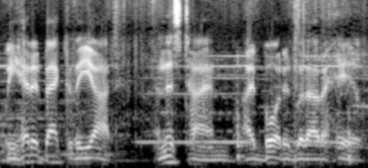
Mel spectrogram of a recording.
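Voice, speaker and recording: An actor playing a tough, sardonic, wisecracking investigator in a vintage radio detective drama. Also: male voice, sits low, moderate pace, over loud music, lightly acted. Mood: hardboiled, wry. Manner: sardonic, wry similes. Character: tough, wisecracking male investigator narrating his own case. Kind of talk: 1940s hardboiled radio detective acting. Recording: noisy old radio recording.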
